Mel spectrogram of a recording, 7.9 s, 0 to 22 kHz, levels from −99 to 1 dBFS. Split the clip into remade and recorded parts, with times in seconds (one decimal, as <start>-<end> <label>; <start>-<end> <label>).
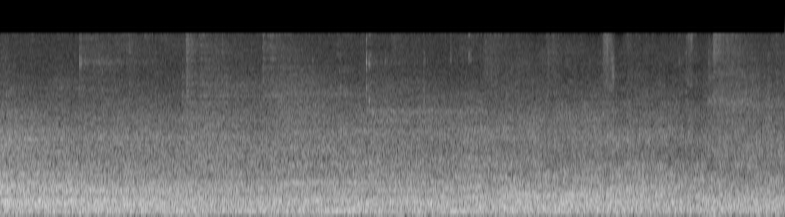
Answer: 0.0-4.9 recorded; 4.9-7.9 remade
